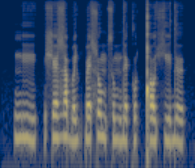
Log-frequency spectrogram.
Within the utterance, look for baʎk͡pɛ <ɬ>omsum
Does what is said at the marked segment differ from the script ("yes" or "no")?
no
